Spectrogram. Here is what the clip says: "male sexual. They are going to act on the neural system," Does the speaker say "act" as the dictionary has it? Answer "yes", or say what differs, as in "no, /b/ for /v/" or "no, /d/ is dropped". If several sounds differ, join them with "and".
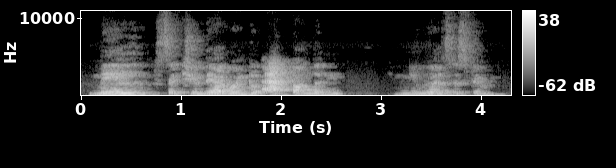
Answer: yes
